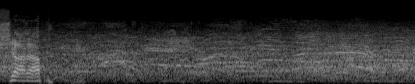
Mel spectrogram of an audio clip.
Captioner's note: crowd cheering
